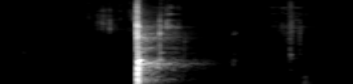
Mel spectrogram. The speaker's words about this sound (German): komm, wir machen mal gerade das Kölsch auf, ne?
